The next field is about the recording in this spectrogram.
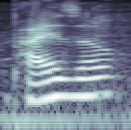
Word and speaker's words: Paizo: Oh, Paizo. Am I saying that right? Paizo? – I've heard it pronounced all the different ways. That's the way I've most commonly heard it.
